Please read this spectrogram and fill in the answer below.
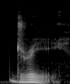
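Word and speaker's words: draoi: The native Irish word for traditional practices of magic and ritual, pronounced dree. Sure.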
